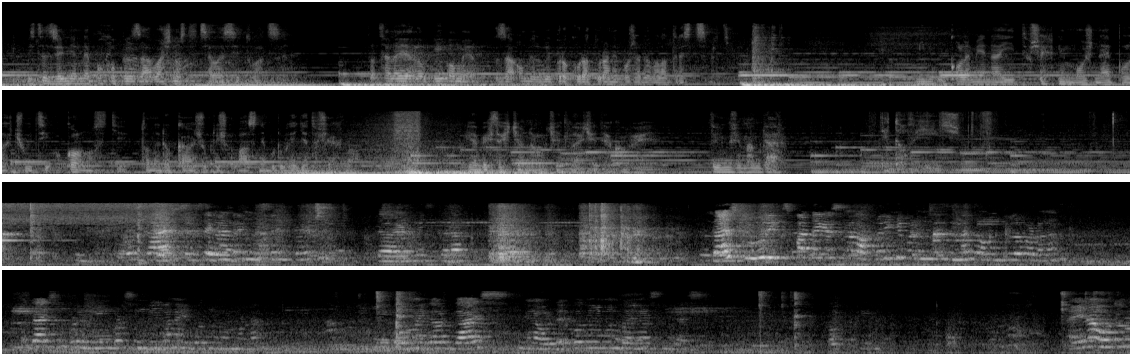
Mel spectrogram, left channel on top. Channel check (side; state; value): both; different; correlation 0.00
